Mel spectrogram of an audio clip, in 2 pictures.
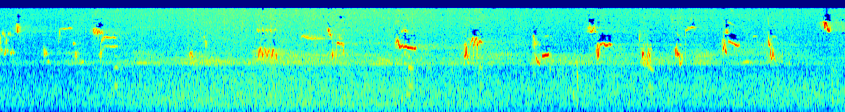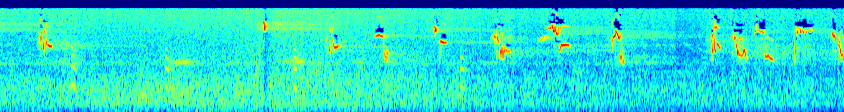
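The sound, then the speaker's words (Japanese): A small songbird sings a black-faced bunting's song in repeated short, bright phrases of chirps and trills, clear, spaced a second or two apart over a soft outdoor background with no talking, around the equinox when day and night are of equal length. “この鳴き方は大きな宇宙の営みの影響を受けてのことそう思うと小さな青地の鳴き声が壮大に聞こえます”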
